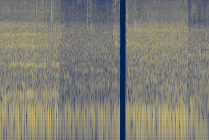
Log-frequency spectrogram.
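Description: Steady street traffic noise: a continuous low rumble of vehicle engines passing close by, broken by a short total dropout to silence about halfway through.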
